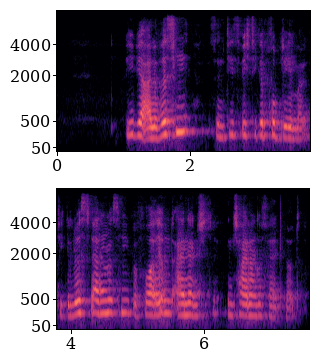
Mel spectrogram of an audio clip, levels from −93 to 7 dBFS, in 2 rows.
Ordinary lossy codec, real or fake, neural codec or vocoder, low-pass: none; fake; codec, 16 kHz, 2 kbps, FunCodec, trained on LibriTTS, 25 frames a second; none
